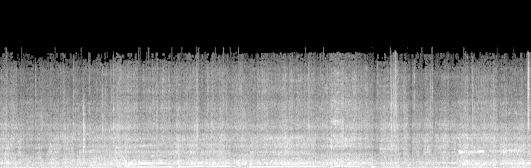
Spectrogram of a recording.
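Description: Rally car engine heard from inside the cockpit, pulling hard with its pitch climbing over the first few seconds, dropping sharply twice around the middle as the throttle is lifted, then running lower and steadier.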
